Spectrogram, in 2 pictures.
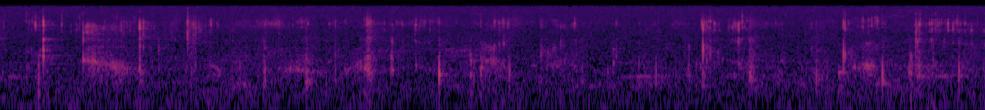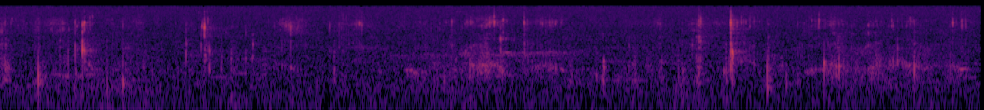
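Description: A man crunches and chews crisp food close to a microphone.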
